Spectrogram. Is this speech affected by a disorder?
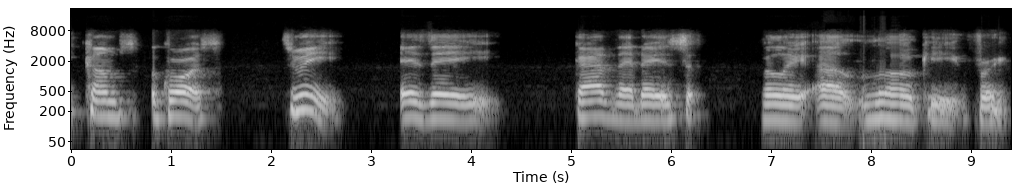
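Yes: multiple sclerosis.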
